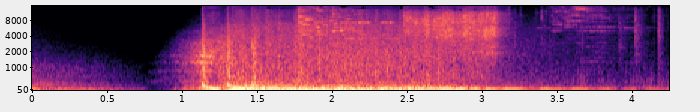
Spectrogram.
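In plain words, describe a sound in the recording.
Flames burst up with a loud roaring whoosh.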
